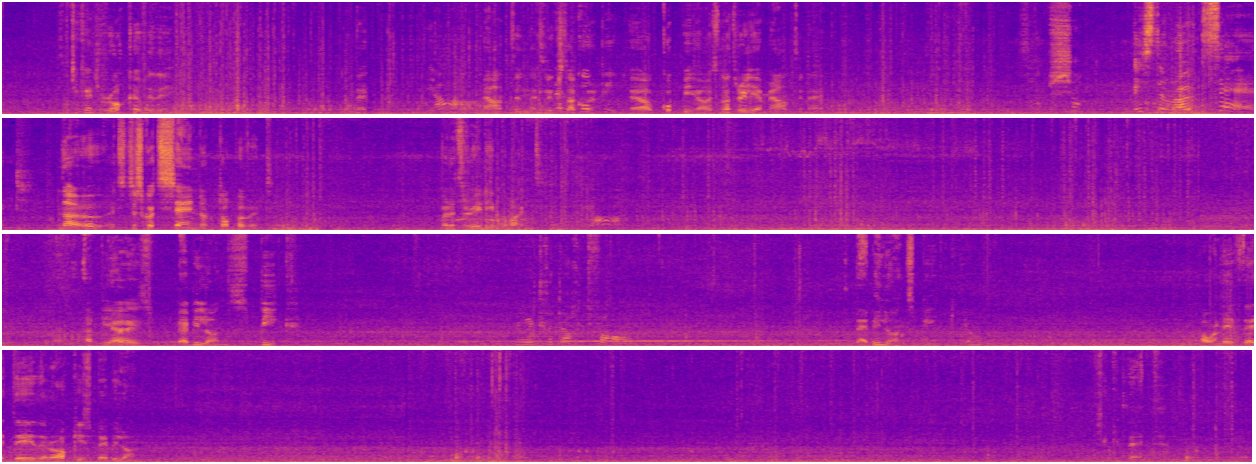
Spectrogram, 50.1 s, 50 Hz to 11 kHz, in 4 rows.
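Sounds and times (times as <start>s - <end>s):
car driving on gravel road: 0.0s - 50.0s.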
